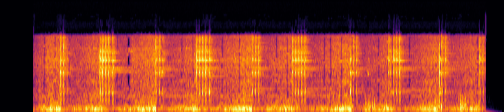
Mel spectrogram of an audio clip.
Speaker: In reality, this squeaking noise does not occur directly inside the joint. A slight vibration occurs at the joint first and the vibration is amplified and connected apart resulting in noise.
